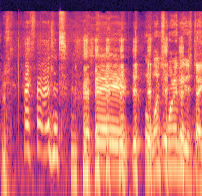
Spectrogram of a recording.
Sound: speaker laughs

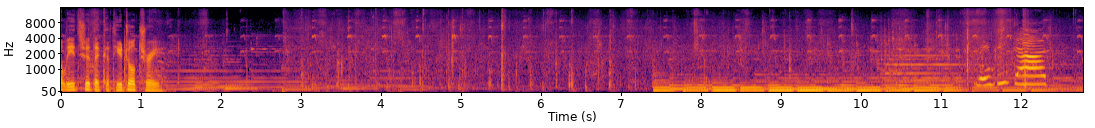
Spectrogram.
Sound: bird chirping sounds

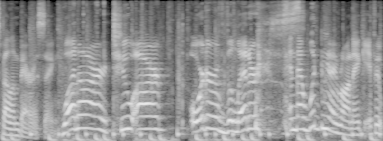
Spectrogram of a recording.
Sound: laughs

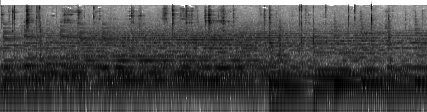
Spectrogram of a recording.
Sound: tools clattering

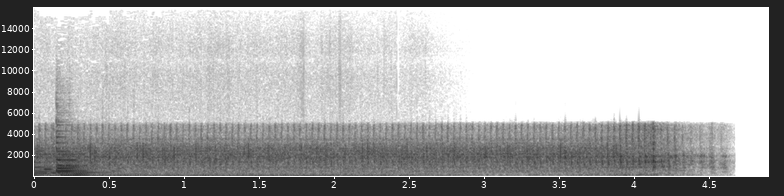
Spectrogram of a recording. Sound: film projector running, winding down

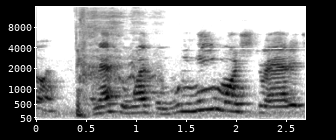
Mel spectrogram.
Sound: laughs

